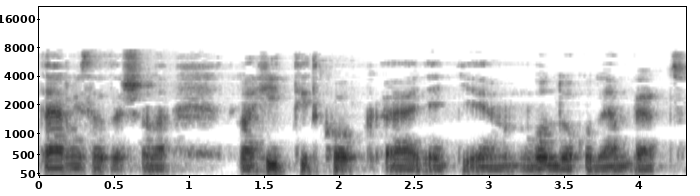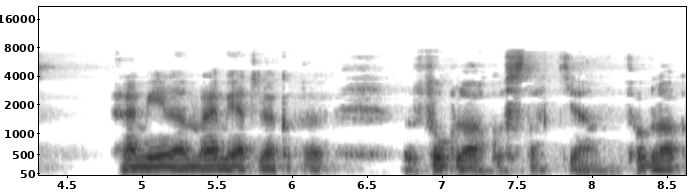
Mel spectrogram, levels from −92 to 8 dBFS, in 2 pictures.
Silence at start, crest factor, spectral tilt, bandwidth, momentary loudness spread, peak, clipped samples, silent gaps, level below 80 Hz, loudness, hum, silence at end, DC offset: 0 s; 18 dB; -5.5 dB/octave; 7.8 kHz; 13 LU; -2 dBFS; under 0.1%; none; -58 dBFS; -19 LUFS; none; 0 s; under 0.1%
